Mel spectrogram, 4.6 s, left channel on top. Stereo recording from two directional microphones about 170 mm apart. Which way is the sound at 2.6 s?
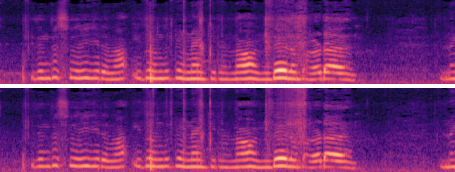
35° left (ahead or behind).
